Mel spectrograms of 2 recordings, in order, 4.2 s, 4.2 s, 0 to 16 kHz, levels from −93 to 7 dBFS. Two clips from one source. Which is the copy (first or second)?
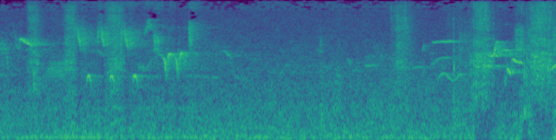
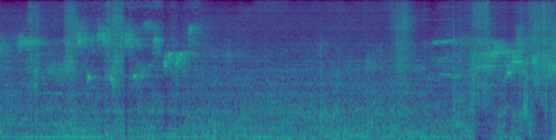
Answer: second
